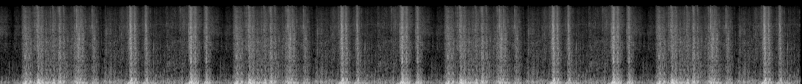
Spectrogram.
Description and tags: wax paper cut looped played backwards & layered with original
I took a clip from the audio I recorded of wax paper crinkling, cut a segment from it, played it backwards, put it on loop, layered it with the original, and this is what I got. There is an somewhat syncopated pattern to the sounds, but the audio is cut off before it makes a full cycle. Enjoy.
experimental, logic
